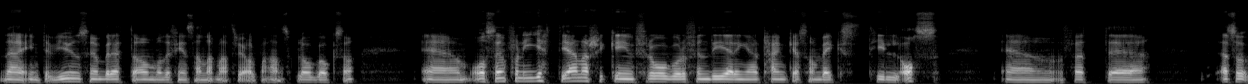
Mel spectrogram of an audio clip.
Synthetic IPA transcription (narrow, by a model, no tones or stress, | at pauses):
d̪ːɾʔɪ̰nt̪ɛɾvjʉ̟ːnsɔmjaːɡbɛɾɛt̪ʰːaɾɔmɔd̪ɛfɪnsa̰nːa̰t̪ma̰t̪ɾɪ̰ɑ̰ːlpʰɔɦa̰nsblɔɡːɔksɔ | ɔ̰sɛnfoːɳɪjɛt̪ːəjæːɳaɧɪkːaɪnːfɾoːɡʊɾɔfɵnd̪eːɾɪŋaɾt̪ʰaŋkaʂɔmvɛkst̪ʰɪlɔs | fœɾat̪ | alsɔ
